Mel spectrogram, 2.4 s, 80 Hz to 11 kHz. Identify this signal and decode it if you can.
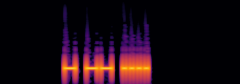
Morse code, heard as a keyed tone, about 30 wpm, 700 Hz. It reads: TMH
